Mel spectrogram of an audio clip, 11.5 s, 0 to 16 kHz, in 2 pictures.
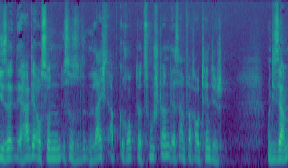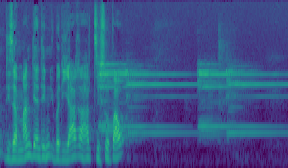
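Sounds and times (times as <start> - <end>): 
speech: 0.0 - 4.6, 5.4 - 8.4
electronic doorbell two-tone ding-dong: 7.8 - 11.5.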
